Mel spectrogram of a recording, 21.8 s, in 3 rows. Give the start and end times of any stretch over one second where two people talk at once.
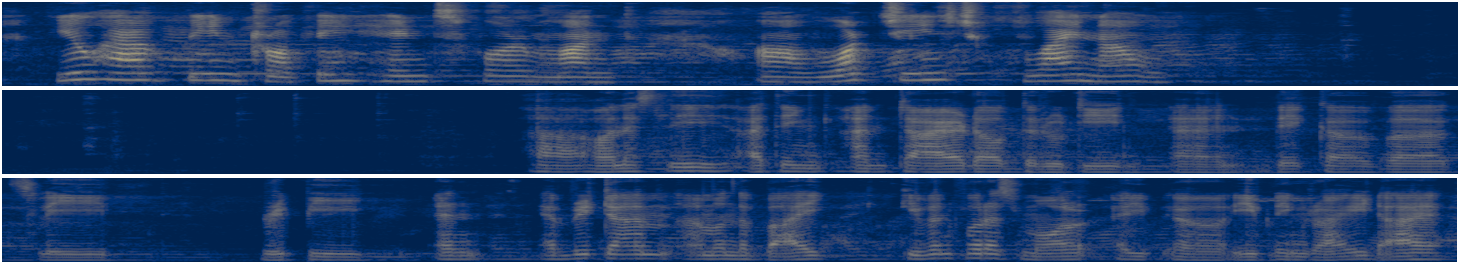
none

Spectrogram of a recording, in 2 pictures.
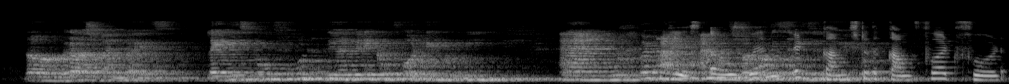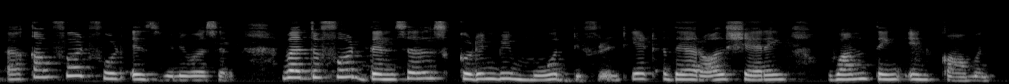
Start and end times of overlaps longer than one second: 6.6-8.6

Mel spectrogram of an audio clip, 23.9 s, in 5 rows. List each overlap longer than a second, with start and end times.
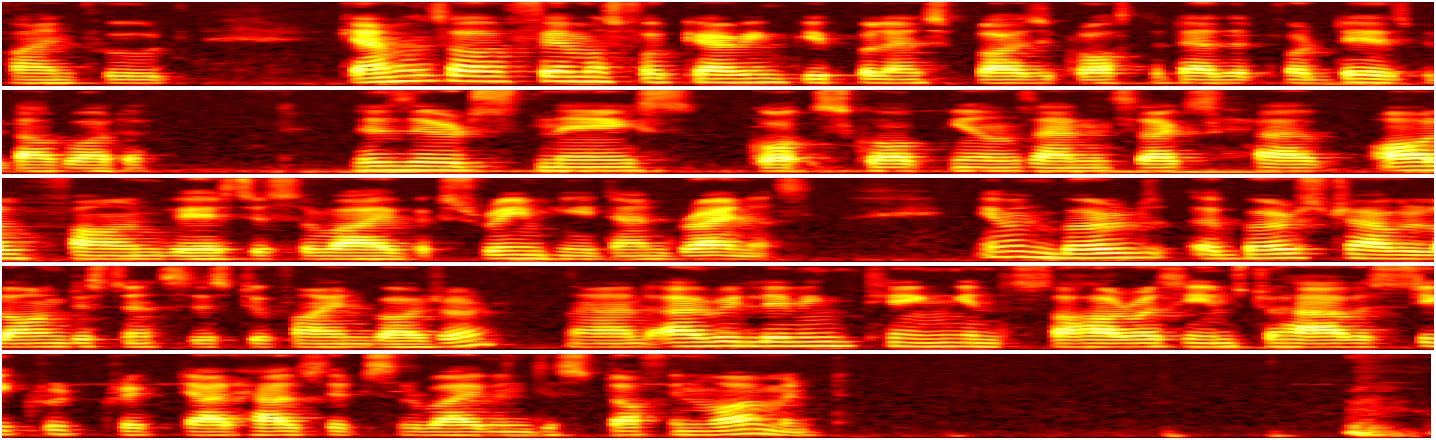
none

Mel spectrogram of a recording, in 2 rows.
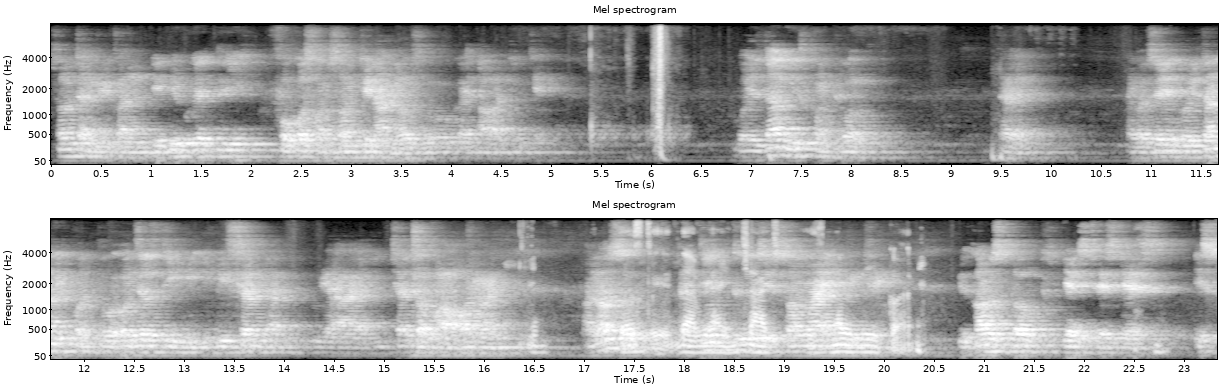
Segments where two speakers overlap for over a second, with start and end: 18.1-20.0

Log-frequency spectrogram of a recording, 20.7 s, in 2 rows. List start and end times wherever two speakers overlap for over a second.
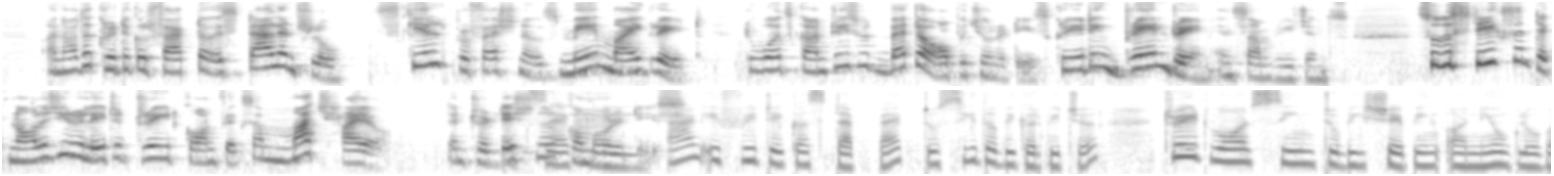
13.7-14.9

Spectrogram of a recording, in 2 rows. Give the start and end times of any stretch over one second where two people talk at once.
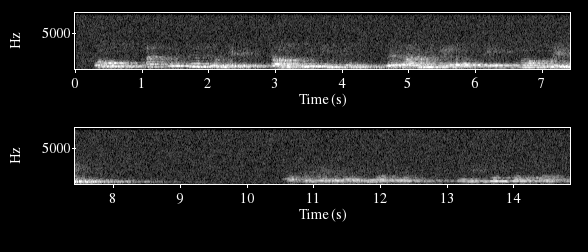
none

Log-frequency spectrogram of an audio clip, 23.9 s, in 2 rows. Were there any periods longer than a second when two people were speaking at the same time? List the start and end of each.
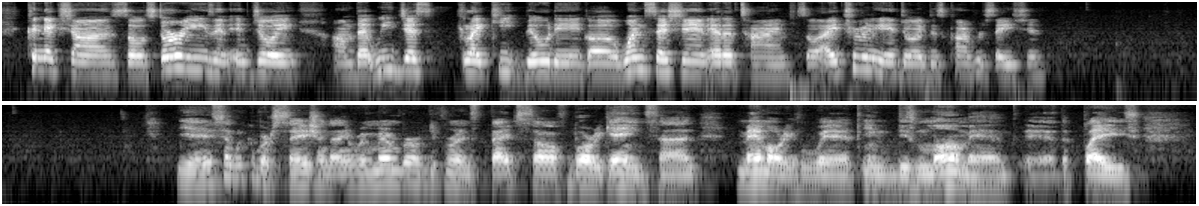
none

